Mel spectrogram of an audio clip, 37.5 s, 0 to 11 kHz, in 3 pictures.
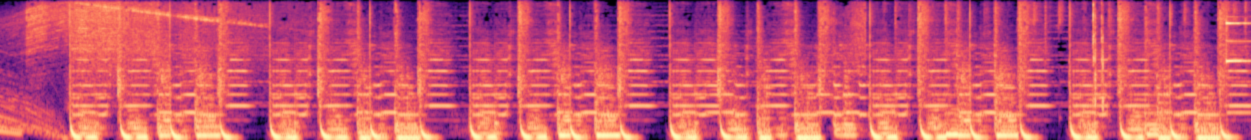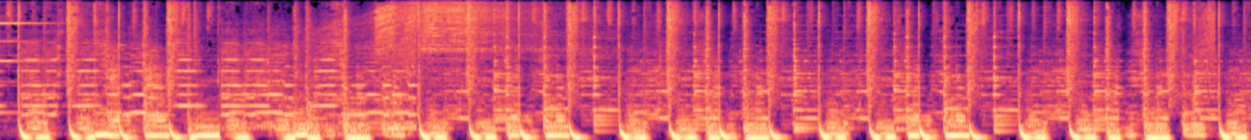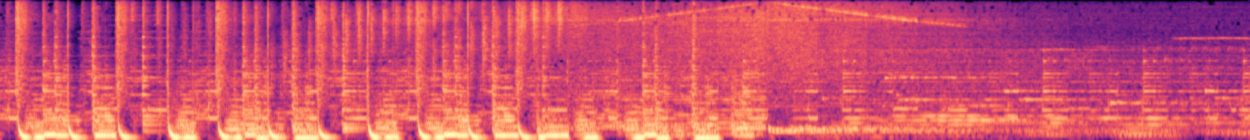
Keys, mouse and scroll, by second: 1.8-2.8 drag, 3.2 click, 3.8 ctrl+shift+], 13.1-14.8 drag, 14.2 ctrl+g, 16.6 click, 17.6-18.8 shift+drag, 19.7-20.6 drag, 20.8 click, 22.6 click, 23.5 click, 23.8-24.5 Down, 25.4 click, 28.1 click, 29.9 click, 31.3 click, 32.1 ctrl+c, 32.7 click, 33.8-34.7 drag, 34.6 ctrl+v.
